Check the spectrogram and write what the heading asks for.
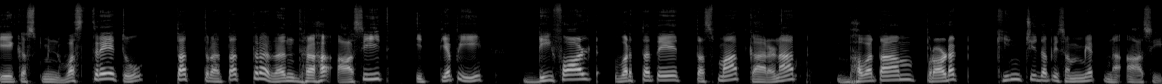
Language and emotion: Sanskrit, neutral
